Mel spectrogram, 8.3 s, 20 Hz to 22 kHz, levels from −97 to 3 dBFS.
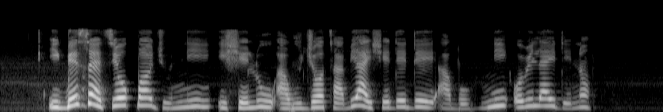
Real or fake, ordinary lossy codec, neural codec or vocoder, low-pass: real; none; none; 7.2 kHz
